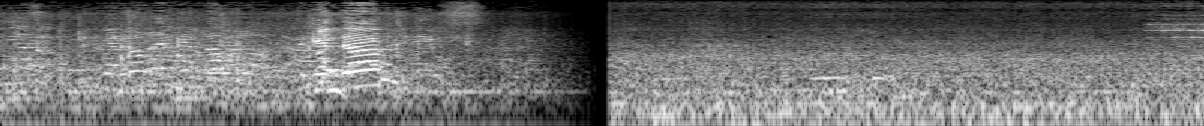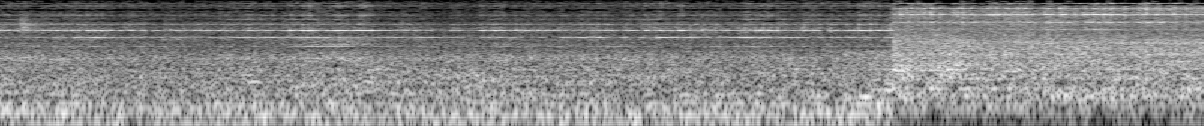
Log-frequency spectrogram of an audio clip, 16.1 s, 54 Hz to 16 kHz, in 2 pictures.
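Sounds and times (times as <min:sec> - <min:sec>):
train rumbling: 0:04.1 - 0:16.0.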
